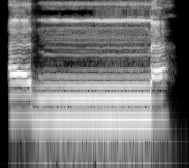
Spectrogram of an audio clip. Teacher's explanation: নুনের সাথে নাকের পাশে থেকে গুন্না করে পড়বো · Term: ওয়াজিব গুন্নাহ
